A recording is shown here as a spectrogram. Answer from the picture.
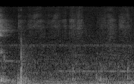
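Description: Marker pen writing on a whiteboard: quiet scratching strokes as a short note is written.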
